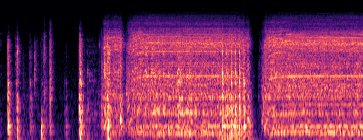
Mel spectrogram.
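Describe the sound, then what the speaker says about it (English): A power drill drives a screw into a wall fixing, with a few short trigger bursts followed by a long, loud, steady whir that pauses briefly and then resumes at close range. "take the screw out a little bit and then drive it in"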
